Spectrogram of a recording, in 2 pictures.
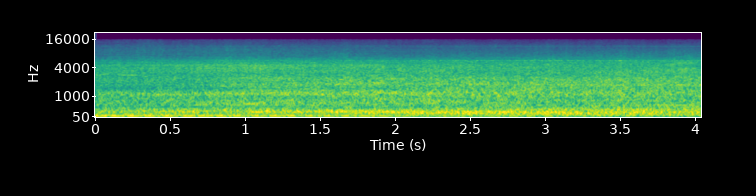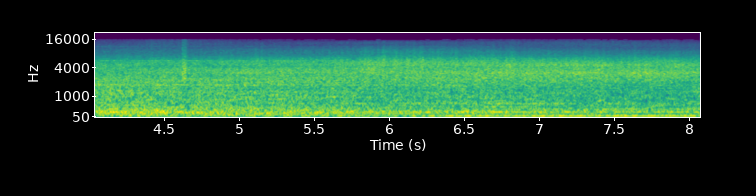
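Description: Freight train passing close by: a diesel locomotive's engine drones steadily under the loud, continuous rumble and clatter of the steel wheels of grain hopper cars on the rails.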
